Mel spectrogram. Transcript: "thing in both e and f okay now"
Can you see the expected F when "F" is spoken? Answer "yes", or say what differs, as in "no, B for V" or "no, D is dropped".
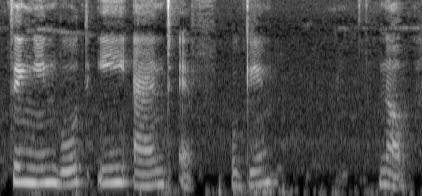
yes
